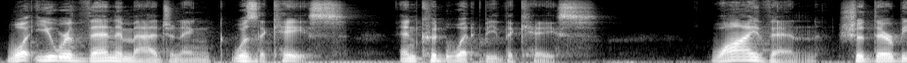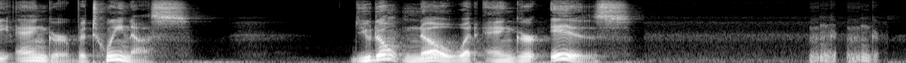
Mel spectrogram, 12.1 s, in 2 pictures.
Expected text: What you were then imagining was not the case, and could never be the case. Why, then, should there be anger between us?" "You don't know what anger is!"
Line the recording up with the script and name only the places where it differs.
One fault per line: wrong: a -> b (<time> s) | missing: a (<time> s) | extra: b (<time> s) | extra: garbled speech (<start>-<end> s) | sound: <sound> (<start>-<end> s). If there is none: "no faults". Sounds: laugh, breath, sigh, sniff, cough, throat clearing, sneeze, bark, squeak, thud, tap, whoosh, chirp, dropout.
missing: not (1.7 s)
wrong: never -> what (2.9 s)
sound: laugh (11.4-11.9 s)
